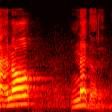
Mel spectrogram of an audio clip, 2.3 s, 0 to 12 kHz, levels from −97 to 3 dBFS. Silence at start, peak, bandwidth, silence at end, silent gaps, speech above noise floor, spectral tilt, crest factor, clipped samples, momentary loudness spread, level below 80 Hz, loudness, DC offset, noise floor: 0 s; -14 dBFS; 9.4 kHz; 0.25 s; none; 31 dB; -4 dB/octave; 18 dB; under 0.1%; 18 LU; -82 dBFS; -29 LUFS; under 0.1%; -60 dBFS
